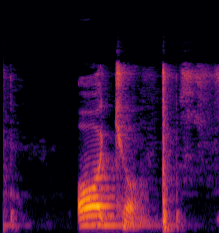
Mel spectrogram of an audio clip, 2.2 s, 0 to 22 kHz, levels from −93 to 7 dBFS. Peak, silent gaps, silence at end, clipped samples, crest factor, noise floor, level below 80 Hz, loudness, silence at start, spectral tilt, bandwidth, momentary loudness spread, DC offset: -6 dBFS; none; 0.3 s; under 0.1%; 18 dB; -71 dBFS; -56 dBFS; -21 LUFS; 0.1 s; -4.5 dB/octave; 7.6 kHz; 14 LU; under 0.1%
